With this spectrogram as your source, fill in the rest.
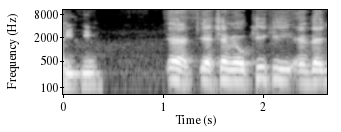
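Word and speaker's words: Okeke: Your 3 is Chemi Okoke, right? Is that how you say his name? Okiki.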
